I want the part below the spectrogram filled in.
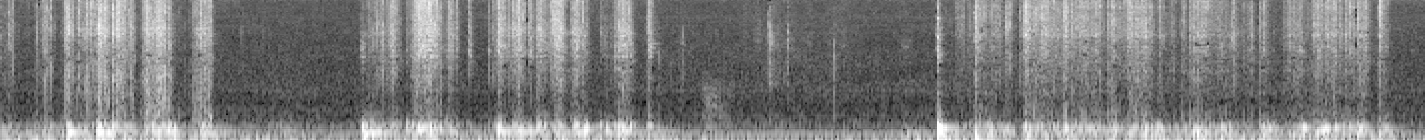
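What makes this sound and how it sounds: A stiff-bristled golf club cleaner brush scrubs and scratches across an uncovered, hollow silver metal mesh microphone grille. Dense, raspy bristle scraping comes in uneven bursts, heavy in low, boomy rumble with a faint bright hiss, and one sharper scrape stands out near the six-second mark. Quieter stretches of lighter brushing fall between the stronger strokes.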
